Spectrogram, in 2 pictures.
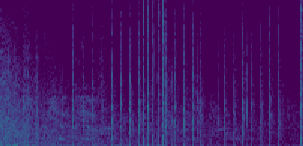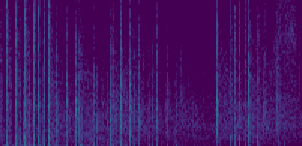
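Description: Gunfire in the WWII game Gates of Hell: Ostfront, with rapid machine-gun bursts and scattered rifle shots cracking in irregular clusters against a low rumbling battlefield background, fairly faint overall.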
